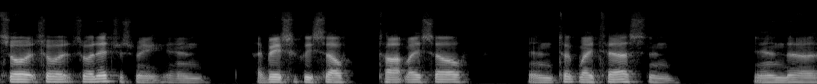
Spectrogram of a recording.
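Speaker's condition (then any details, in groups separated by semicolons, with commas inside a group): Parkinson's disease; pickleball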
